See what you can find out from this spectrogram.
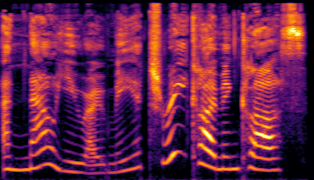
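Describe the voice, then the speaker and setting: A woman's voice: high voice, very animated, slow pace, a bit bright, dry recording, clean studio sound, pitched above the performer's own voice, heavily acted. A woman voicing a fearless, tough little girl in a storybook, cheeky and bold.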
